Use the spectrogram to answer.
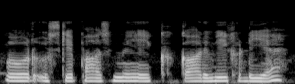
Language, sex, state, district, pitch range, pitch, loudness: Hindi, male, Uttar Pradesh, Saharanpur, 150-165 Hz, 155 Hz, -14 LUFS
